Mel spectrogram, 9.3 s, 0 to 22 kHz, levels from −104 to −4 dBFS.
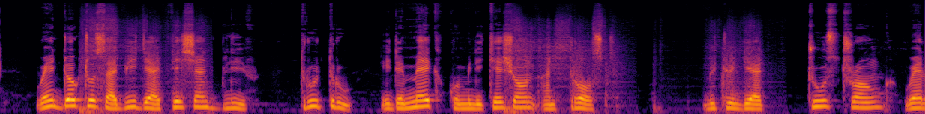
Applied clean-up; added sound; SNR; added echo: neural mask model RNNoise.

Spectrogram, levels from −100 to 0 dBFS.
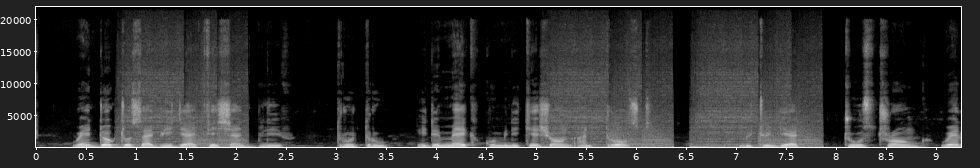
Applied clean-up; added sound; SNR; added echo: none; Drum kit; 15 dB; none.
